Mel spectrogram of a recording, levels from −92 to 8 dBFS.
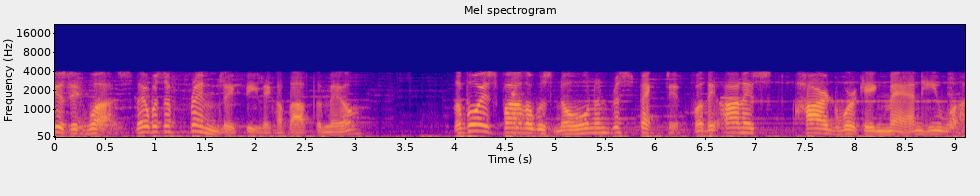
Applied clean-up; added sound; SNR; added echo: neural separator model SepFormer DNS4.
